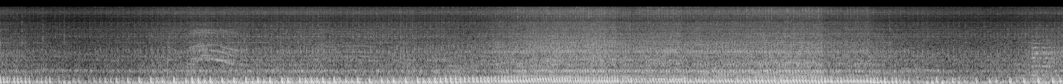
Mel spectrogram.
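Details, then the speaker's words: Honda CG motorcycle engine: rough uneven idle rising into shaky held rev with coarse vibrating drone, grip vibrates when revved; engine has a problem, cause unknown, crankshaft condition uncertain. "dan ini adalah suaranya apabila jelas dengan suaranya maklum diakan bisa jadi H alam intinya motor ini bermasalah"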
